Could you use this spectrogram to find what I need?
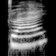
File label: "zhuai2", pinyin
